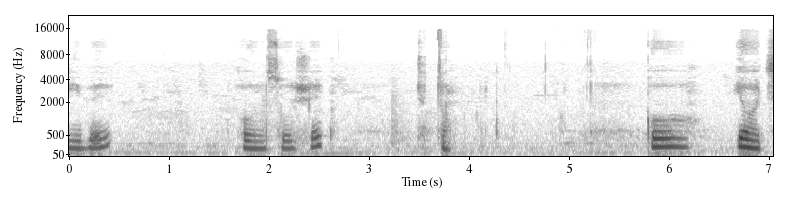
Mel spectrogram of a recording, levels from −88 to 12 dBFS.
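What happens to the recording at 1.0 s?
Transcoding between lossy codecs is audible at 1.0 s, as it is across the whole clip. Nothing sounds above about 15.8 kHz, and the artefacts likely come from an MP3-style encode, possibly around 96 kbit/s, being re-encoded by a low-rate Opus-style codec that spends its bits on the earlier damage and layers its own on top.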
